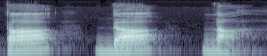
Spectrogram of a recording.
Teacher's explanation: ഈ നാവിന്റെ തുമ്പ് അത് പല്ലിൽ ചെന്ന് തൊടുന്നു എന്നുള്ളത് നമ്മൾ ഓർമ്മിക്കുന്നു ത ദ ന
